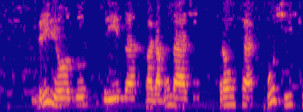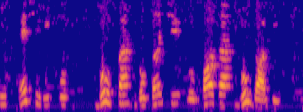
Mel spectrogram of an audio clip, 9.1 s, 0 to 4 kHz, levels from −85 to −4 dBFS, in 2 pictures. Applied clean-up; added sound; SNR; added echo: classical method spectral subtraction.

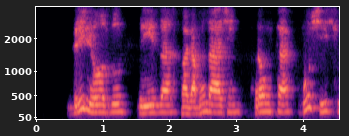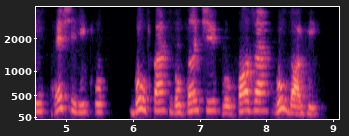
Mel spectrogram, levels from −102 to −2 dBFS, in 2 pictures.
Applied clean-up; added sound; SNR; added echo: neural mask model Resemble Enhance denoiser.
